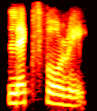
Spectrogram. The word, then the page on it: lex fori: Indian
